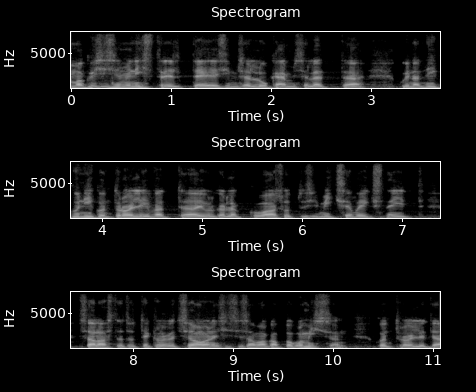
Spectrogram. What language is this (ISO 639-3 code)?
est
